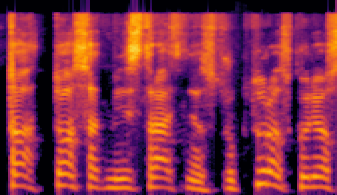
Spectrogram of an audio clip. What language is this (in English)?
Lithuanian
